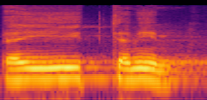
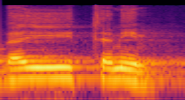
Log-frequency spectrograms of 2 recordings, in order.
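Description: Both takes have the same delivery.

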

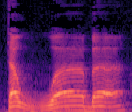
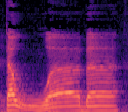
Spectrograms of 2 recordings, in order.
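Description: The two takes are said the same way.

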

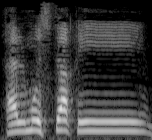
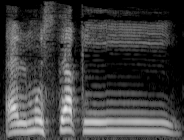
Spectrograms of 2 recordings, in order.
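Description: Both takes have the same delivery.

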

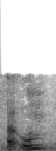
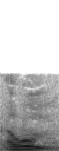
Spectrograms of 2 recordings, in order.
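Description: First: The second hamza is said as a glottal stop. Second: The second hamza is turned into a w sound. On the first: "هذا التحقيق" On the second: "ولك أيضا القلب تقول أوم"

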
